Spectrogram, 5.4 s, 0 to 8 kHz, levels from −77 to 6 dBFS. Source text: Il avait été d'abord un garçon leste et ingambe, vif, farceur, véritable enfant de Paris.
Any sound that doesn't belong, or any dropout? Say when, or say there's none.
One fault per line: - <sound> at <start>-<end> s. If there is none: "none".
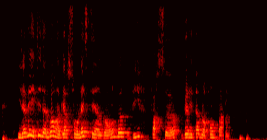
- dropout at 4.5-4.5 s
